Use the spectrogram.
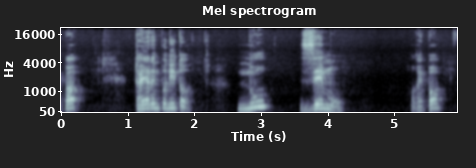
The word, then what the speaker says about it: nous aimons: Kaya rin po dito, nous aimons. Okay po? Nous aimons. Yan po ay magiging zay pag ipopronounce po natin.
